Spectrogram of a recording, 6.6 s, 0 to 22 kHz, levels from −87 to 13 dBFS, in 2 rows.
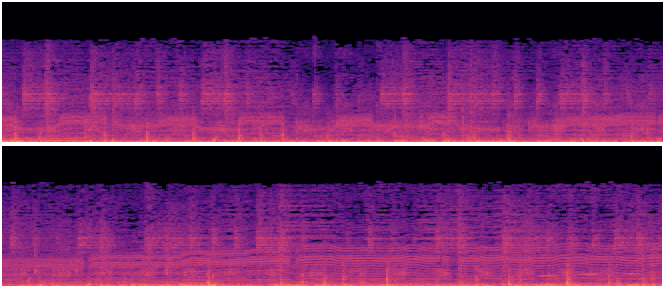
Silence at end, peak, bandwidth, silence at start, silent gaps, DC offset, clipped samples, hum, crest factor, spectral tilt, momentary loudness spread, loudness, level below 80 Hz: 0 s; -4 dBFS; 16.5 kHz; 0 s; none; under 0.1%; under 0.1%; none; 16 dB; -4.5 dB/octave; 3 LU; -20 LUFS; -30 dBFS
